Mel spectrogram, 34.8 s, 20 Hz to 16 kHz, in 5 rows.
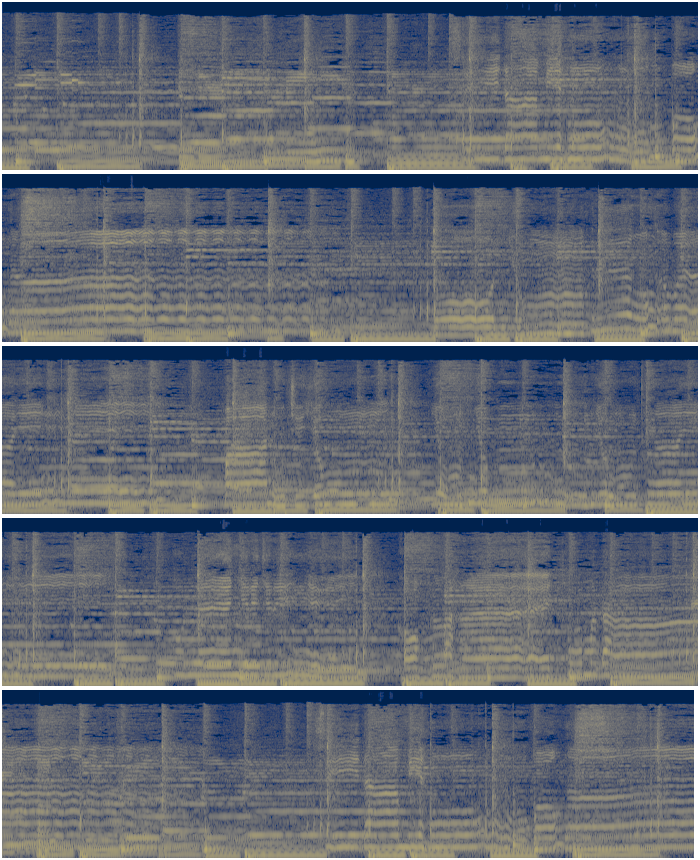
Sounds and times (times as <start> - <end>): Music: 0.0 - 34.7.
